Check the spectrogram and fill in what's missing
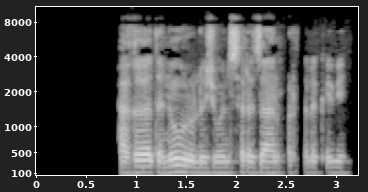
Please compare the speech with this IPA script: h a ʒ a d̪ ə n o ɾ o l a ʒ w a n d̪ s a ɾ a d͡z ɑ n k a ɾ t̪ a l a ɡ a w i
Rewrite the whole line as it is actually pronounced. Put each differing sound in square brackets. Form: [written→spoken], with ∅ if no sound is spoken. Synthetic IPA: h a [ʒ→ɣ] a d̪ ə n o ɾ o l a ʒ w a n d̪ s a ɾ a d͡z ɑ n [k→p] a ɾ t̪ a l a [ɡ→k] a w i

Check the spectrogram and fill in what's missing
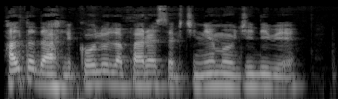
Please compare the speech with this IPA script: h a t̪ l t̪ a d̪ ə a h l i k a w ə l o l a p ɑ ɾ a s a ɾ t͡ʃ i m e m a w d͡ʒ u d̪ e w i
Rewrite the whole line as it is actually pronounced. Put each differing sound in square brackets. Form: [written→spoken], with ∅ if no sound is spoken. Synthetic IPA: h a [t̪→∅] l t̪ a d̪ ə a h l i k a w ə l o l a p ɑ ɾ a s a ɾ t͡ʃ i [m→n] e m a w d͡ʒ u d̪ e w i

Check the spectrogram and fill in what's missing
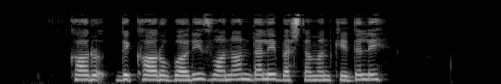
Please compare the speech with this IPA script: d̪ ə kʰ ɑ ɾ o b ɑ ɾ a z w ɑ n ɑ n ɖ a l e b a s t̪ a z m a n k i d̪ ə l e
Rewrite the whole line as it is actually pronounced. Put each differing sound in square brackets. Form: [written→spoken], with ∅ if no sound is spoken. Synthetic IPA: d̪ ə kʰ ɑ ɾ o b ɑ ɾ [a→i] z w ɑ n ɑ n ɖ a l e b a [s→ʃ] t̪ a [z→∅] m a n k [i→e] d̪ ə l e

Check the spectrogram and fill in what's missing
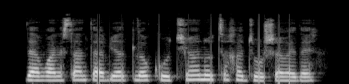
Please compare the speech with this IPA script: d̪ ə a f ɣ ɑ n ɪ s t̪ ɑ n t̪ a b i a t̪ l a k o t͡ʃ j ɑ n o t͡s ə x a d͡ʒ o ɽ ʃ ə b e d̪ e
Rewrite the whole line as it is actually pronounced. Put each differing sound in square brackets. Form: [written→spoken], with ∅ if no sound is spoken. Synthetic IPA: d̪ ə a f ɣ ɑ n ɪ s t̪ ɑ n t̪ a b i a t̪ l a k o t͡ʃ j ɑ n o t͡s ə x a d͡ʒ o ɽ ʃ ə [b→w] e d̪ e

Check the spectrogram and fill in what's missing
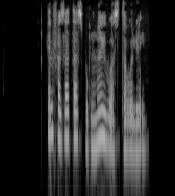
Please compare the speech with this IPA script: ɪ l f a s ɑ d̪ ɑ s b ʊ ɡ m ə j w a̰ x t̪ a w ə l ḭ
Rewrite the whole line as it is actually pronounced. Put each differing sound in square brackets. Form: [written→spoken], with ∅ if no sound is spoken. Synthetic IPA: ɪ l f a [s→z] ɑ [d̪→t̪] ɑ s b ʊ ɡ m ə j w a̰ [x→s] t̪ a w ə l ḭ

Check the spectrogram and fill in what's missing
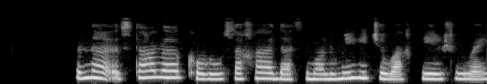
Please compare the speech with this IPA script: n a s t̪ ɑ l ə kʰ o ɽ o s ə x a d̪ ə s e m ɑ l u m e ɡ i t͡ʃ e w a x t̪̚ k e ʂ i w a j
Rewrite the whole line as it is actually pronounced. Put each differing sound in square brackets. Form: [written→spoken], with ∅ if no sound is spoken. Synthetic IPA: n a s t̪ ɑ l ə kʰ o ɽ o s ə x a d̪ [ə→ɑ] s e m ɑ l u m e ɡ i t͡ʃ e w a x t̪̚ [k→p] e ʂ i w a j

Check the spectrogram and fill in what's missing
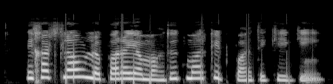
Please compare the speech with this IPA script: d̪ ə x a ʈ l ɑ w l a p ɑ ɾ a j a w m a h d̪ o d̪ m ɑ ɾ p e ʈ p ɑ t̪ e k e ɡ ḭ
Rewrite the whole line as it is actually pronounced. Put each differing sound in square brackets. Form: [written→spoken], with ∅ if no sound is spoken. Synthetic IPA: d̪ ə x a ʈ l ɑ w l a p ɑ ɾ a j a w m a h d̪ [o→u] d̪ m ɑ ɾ [p→k] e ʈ p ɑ t̪ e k e ɡ ḭ

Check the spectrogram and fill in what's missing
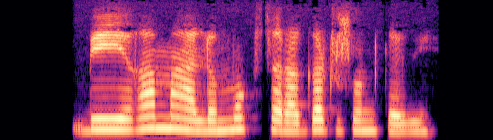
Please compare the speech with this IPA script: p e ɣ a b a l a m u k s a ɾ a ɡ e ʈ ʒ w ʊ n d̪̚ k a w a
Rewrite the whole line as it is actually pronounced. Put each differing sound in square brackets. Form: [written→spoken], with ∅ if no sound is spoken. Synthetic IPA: [p→b] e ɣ a [b→m] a l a m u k s a ɾ a ɡ [e→a] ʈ ʒ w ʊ n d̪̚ k a w [a→i]

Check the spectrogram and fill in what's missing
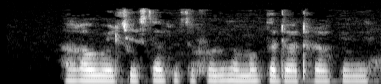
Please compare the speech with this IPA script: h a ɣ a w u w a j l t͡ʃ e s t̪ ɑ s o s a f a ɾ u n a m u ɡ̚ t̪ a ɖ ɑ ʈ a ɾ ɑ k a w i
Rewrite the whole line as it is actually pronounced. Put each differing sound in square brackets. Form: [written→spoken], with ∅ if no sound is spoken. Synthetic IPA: h a ɣ a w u w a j l t͡ʃ e s t̪ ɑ s o s a f a ɾ u n a m u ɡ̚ t̪ a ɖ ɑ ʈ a ɾ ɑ k a w i

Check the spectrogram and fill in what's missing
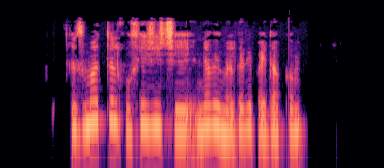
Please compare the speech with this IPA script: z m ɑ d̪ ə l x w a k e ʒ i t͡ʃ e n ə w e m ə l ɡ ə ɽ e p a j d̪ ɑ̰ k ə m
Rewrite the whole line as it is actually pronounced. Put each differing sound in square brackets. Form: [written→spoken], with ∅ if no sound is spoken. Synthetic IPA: z m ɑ [d̪→t̪] ə l x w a [k→x] e ʒ i t͡ʃ e n ə w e m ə l ɡ ə [ɽ→ɾ] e p a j d̪ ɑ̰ k ə m

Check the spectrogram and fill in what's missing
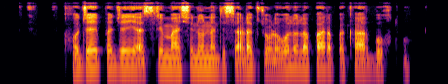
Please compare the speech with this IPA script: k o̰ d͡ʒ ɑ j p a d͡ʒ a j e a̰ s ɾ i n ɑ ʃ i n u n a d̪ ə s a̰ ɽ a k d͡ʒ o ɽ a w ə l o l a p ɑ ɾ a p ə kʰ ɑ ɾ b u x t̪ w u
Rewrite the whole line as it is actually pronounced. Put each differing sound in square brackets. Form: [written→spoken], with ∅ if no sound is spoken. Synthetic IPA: [k→x] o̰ d͡ʒ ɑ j p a d͡ʒ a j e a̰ s ɾ i [n→m] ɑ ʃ i n u n a d̪ ə s a̰ ɽ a k d͡ʒ o ɽ a w ə l o l a p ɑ ɾ a p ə kʰ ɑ ɾ b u x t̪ w u

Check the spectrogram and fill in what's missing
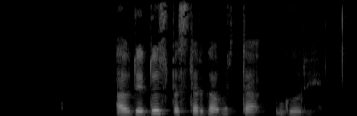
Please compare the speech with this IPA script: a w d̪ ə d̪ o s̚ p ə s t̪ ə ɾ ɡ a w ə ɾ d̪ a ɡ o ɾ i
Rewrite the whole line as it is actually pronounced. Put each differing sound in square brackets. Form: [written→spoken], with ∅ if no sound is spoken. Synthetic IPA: a w d̪ ə d̪ o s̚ p ə s t̪ ə ɾ ɡ a w ə ɾ [d̪→t̪] a ɡ o ɾ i

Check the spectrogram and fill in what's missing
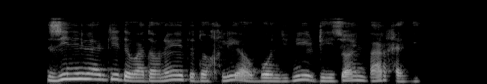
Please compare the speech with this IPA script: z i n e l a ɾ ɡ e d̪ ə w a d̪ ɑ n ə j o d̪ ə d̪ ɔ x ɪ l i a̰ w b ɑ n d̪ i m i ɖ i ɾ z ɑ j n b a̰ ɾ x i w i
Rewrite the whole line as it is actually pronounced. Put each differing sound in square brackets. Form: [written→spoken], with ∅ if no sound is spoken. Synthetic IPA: z i n e l a ɾ ɡ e d̪ ə w a d̪ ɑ n ə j o d̪ ə d̪ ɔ x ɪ l i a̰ w b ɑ n d̪ i [m→n] i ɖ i [ɾ→∅] z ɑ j n b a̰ ɾ x [i→a] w i

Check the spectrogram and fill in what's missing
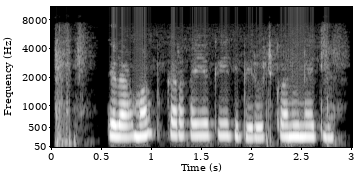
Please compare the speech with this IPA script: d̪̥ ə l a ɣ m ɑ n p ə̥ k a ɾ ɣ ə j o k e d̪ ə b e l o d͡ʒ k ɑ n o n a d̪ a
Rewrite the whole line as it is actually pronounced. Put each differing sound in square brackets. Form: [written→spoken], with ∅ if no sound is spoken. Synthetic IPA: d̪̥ ə l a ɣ m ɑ n p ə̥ k a ɾ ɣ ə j o k e d̪ ə b e [l→ɾ] o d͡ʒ k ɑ n [o→u] n a d̪ [a→i]

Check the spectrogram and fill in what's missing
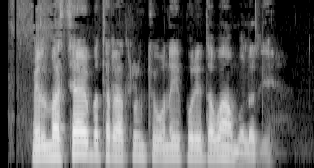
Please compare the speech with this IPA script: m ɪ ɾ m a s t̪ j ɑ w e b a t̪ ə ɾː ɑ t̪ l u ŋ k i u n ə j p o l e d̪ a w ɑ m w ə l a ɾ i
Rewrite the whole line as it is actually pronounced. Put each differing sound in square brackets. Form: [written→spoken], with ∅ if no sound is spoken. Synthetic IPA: m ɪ [ɾ→l] m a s t̪ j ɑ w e b a t̪ ə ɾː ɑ t̪ l u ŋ k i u n ə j p o [l→ɾ] e d̪ a w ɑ m w ə l a ɾ i

